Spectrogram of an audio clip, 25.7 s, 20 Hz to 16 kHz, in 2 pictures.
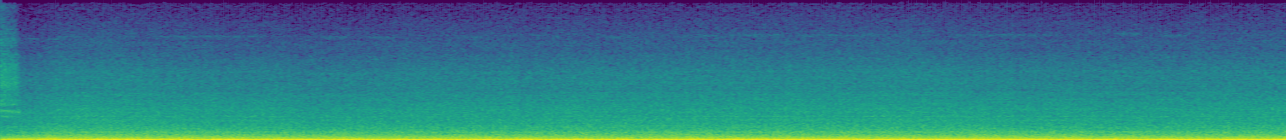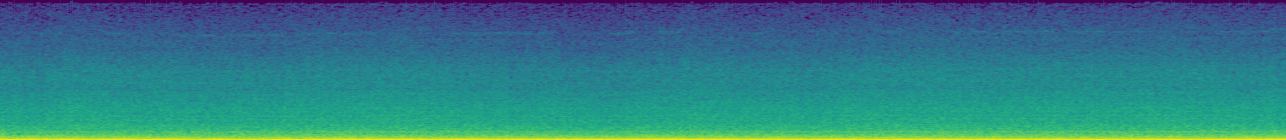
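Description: Steady, loud droning of an A2A Comanche piston engine held at 2,400 RPM in Microsoft Flight Simulator, a constant low hum with a strong tonal band and broadband rush running unbroken throughout.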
